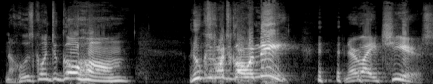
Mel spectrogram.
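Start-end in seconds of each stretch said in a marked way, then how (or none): 0.0-1.3 rousing speech. Retold or imitated. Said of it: "he's like". 1.9-3.0 high, loud rallying cry; rally the troops like a hammy action hero; rousing movie speech. Retold or imitated. Podcaster reenacting Van Damme rallying troops, loud and high. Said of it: "he's like".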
